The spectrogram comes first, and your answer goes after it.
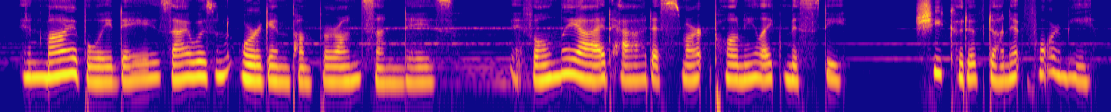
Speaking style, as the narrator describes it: Still chuckling, he explained

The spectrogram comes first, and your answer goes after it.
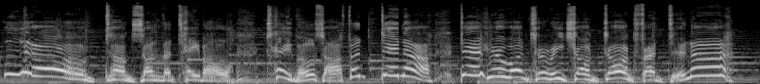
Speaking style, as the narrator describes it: he roared

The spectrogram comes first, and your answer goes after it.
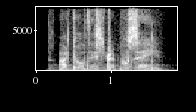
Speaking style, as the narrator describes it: he whispered

